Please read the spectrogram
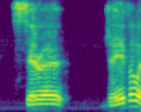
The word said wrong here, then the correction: Sarajevo: It's Sarajevo.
